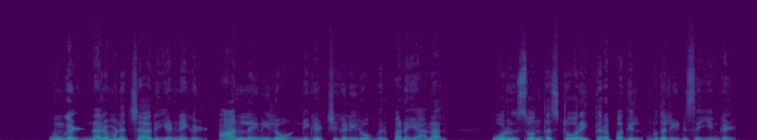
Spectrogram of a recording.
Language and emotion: Tamil, neutral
